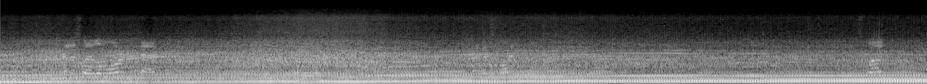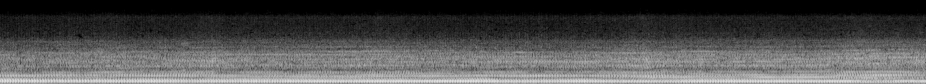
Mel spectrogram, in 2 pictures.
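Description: Yamaha Viking 700 side-by-side's single-cylinder four-stroke engine running steadily under way, its pitch drifting up and down a little.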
